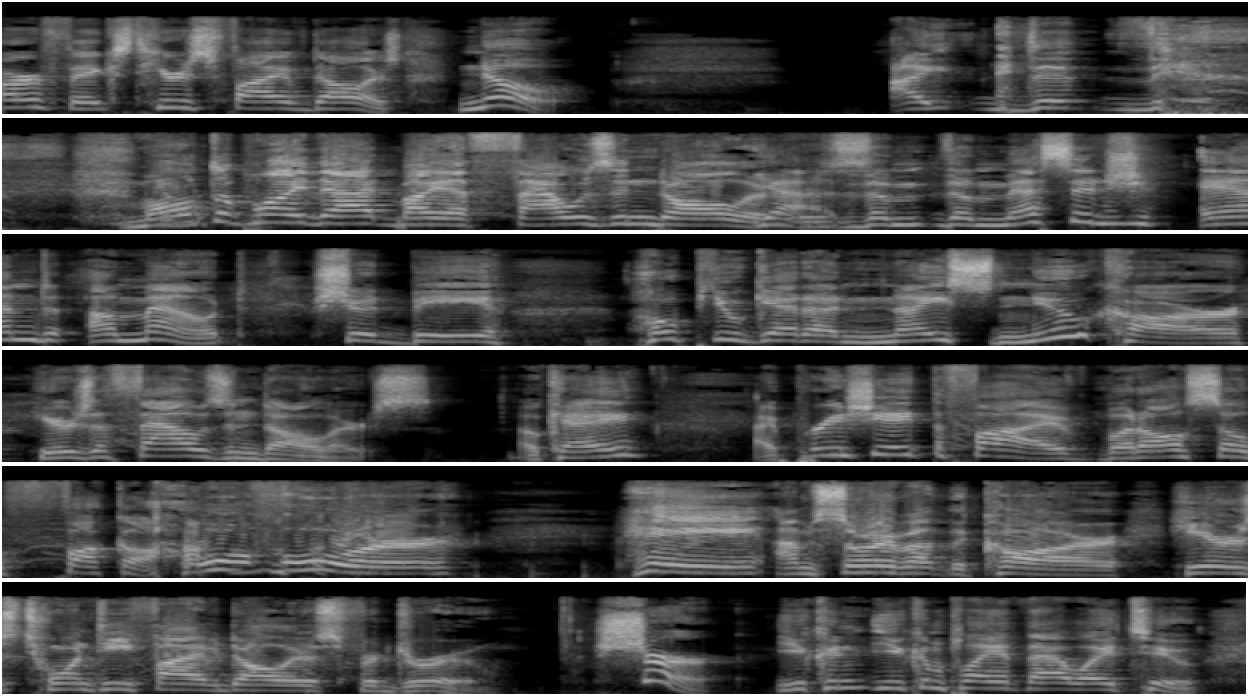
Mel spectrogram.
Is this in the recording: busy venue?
no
